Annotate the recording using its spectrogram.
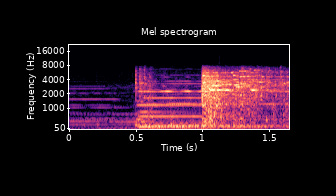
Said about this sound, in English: She drops a glass flask.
